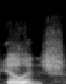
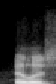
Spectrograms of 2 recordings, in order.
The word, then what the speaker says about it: Illg: The bill by Harahan Representative John Illich, I believe is how you say his name, ILLG.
